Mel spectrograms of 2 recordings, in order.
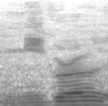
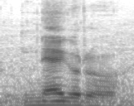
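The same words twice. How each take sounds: First: It is pronounced the English way. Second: It is pronounced the Spanish way. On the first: The speaker calls it wrong. "people say like negro, is that's not how you say it" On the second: The speaker calls it right. "is how you're supposed to say it because it's in Spanish"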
